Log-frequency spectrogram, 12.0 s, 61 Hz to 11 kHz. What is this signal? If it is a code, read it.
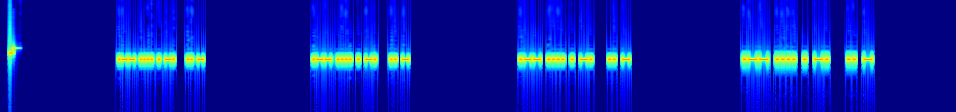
Morse code, heard as a keyed tone, about 43 wpm, 700 Hz. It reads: WHEN IT WHEN IT WHEN IT WHEN IT
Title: Speed-Racing - Sets of 2 Words 35wpm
